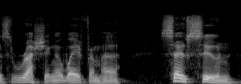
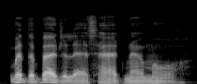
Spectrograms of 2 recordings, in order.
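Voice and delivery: usual speaking voice

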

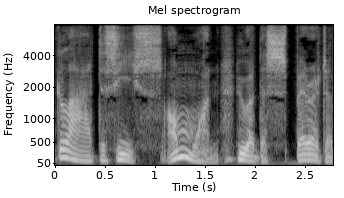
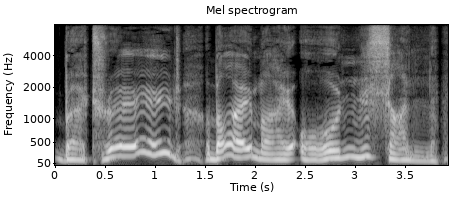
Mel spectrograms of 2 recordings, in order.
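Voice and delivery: slow, loud, higher-pitched outrage; fuming; 7 semitones higher, 9 dB louder, much slower than usual. A narrator's reading. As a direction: thunder it out as a betrayed father, word by word. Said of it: "fumed Stoic the Vast".

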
